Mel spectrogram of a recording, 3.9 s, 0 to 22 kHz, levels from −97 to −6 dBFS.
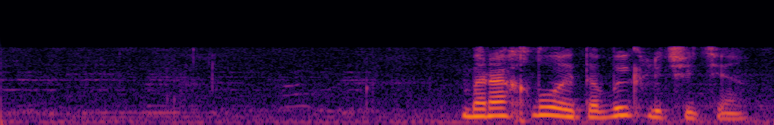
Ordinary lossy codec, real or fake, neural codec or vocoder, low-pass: none; real; none; 5.4 kHz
